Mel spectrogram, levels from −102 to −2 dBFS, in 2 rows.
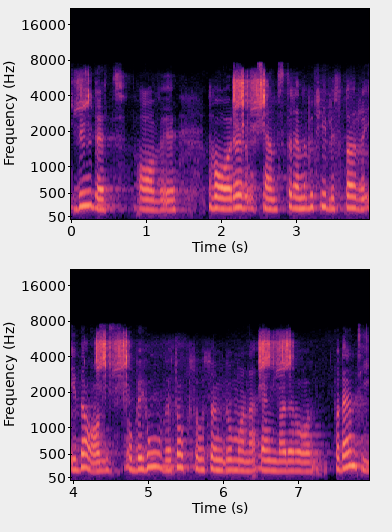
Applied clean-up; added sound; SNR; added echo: neural mask model Resemble Enhance denoiser.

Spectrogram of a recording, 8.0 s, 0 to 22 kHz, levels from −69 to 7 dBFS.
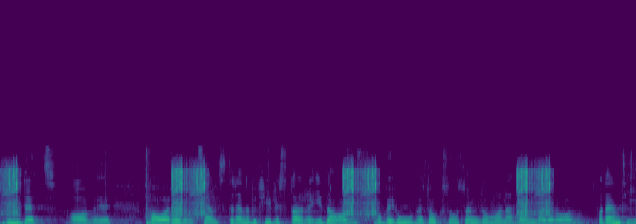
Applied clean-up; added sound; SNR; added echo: none; Camera; 7 dB; none.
